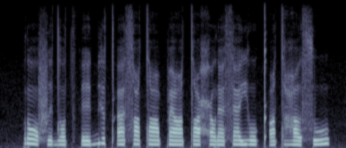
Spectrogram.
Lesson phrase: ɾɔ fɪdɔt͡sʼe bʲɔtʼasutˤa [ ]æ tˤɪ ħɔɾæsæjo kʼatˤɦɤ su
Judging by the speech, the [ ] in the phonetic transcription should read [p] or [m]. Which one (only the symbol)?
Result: p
